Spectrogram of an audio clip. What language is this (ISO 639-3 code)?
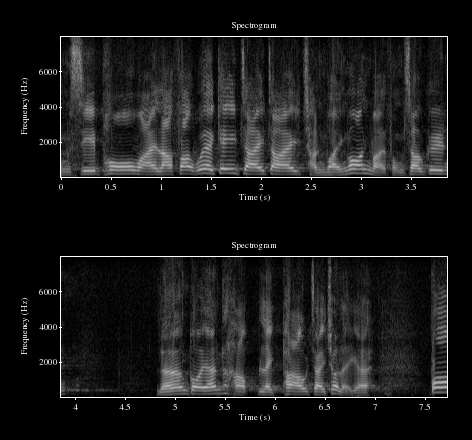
yue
